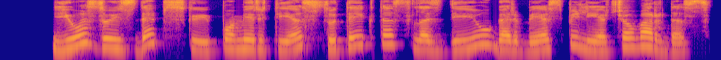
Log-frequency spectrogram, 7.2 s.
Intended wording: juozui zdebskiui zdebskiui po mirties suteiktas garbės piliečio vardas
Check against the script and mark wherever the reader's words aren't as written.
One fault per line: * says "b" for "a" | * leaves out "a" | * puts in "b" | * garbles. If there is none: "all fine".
* leaves out "zdebskiui"
* puts in "lazdijų"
